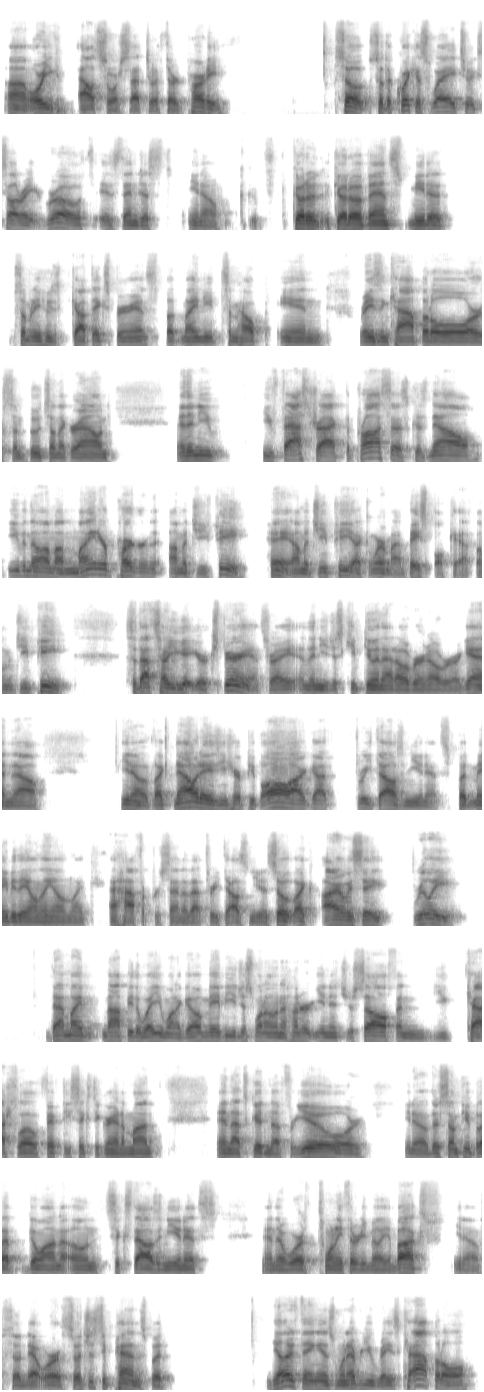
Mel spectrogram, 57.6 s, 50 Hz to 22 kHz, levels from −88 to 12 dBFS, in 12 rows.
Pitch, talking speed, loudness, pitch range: 100 Hz, 215 wpm, -26 LUFS, 95-110 Hz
